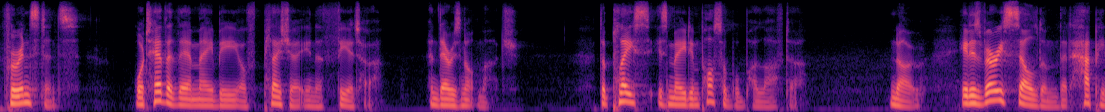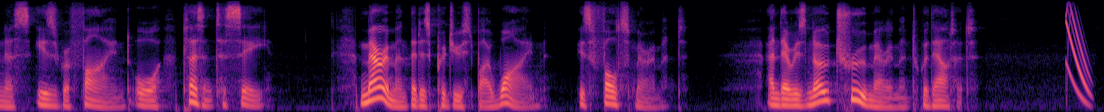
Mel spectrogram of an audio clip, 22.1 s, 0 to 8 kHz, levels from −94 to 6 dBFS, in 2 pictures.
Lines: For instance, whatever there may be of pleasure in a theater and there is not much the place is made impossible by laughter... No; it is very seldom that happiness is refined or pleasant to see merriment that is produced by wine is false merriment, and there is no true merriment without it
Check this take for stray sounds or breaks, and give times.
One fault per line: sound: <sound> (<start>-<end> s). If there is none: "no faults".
sound: chirp (21.7-22.0 s)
